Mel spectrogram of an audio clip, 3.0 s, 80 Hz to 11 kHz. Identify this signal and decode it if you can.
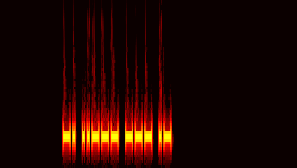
Morse code, heard as a keyed tone, about 62 wpm, 700 Hz. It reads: N2OA
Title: Speed Racing - USA 1x2 Call Signs 50wpm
